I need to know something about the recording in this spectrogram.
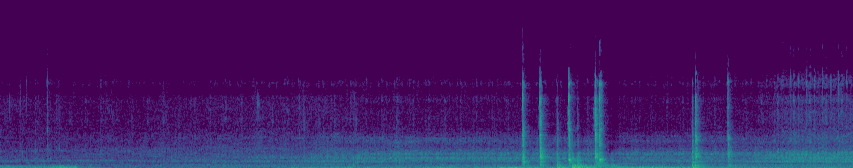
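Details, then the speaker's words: Honda City Type Z, original-owner car, idling with the air conditioning on: a very faint, smooth idle with a few handling clicks nearby. Very quiet engine, revs normally; normal idle. "อ่ะกดสตาร์ทได้เลยเครื่องเงียบมากครับระบบแอร์นะฮะปรับเร่งได้ปกติเลยนะครับ"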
